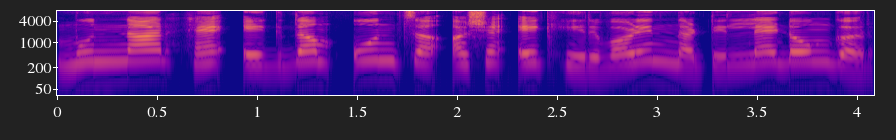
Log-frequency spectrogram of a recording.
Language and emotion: Goan Konkani, neutral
